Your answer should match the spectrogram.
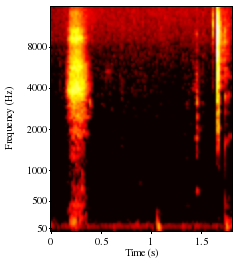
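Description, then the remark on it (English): A soft breathy exhale, then a few sparse, quiet clicks of keyboard typing spaced irregularly over a second, as someone types 'rainbow' into a search to look up the beer Rainbow Rush, with no one speaking. “Okay, I didn't know what to expect by typing in rainbow.”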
